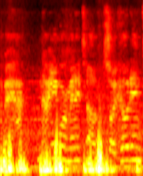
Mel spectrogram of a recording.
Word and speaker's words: Suikoden: It's Suikoden. Yeah, Suikoden. It's Suikoden. That's how you say it.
